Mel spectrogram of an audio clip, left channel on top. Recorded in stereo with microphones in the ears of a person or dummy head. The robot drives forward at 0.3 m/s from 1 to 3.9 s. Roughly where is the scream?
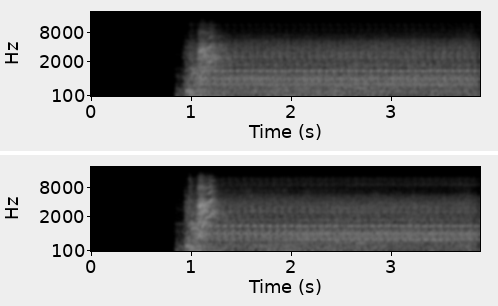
I don't hear a scream.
